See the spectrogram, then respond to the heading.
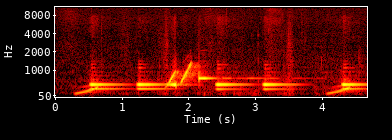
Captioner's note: laptop ringing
